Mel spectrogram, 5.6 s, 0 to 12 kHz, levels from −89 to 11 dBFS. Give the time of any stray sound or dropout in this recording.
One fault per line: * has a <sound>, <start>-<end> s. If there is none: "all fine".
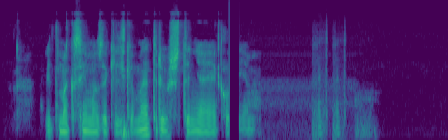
* has a dropout, 2.9-3.0 s
* has a laugh, 3.9-4.3 s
